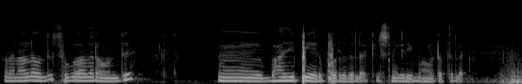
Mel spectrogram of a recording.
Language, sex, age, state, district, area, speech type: Tamil, male, 18-30, Tamil Nadu, Krishnagiri, rural, spontaneous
